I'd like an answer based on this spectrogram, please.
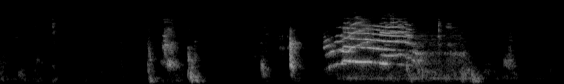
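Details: A young Cavalier King Charles Spaniel puppy, one of eight wrestling in a pen, gives a high harmonic whine that slides downward over about a second, preceded by short scuffling yips and followed by quieter snuffles.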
